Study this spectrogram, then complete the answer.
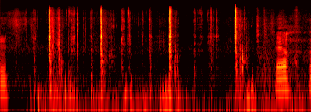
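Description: A chisel scrapes and knocks against wood.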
